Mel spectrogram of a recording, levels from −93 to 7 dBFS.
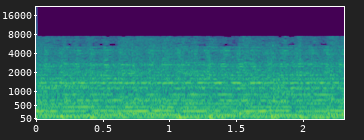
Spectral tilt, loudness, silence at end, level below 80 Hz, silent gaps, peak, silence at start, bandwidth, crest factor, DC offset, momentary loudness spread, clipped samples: -6 dB/octave; -15 LUFS; 0 s; -26 dBFS; none; -2 dBFS; 0 s; 7.8 kHz; 12 dB; under 0.1%; 1 LU; under 0.1%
